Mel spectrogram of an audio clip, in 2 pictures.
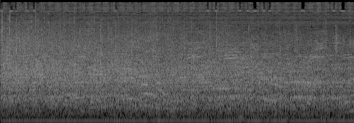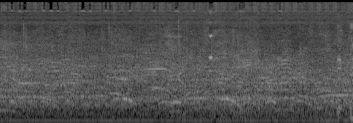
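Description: A sellout crowd fills Bud Walton Arena during a Tennessee vs Arkansas college basketball game, a steady, loud roar of many voices with faint ball bounces and footfalls under it throughout.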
